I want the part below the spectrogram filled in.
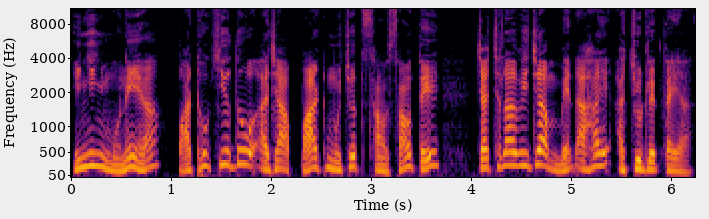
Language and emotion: Santali, disgusted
